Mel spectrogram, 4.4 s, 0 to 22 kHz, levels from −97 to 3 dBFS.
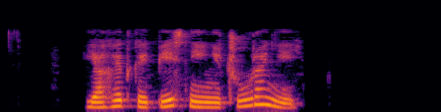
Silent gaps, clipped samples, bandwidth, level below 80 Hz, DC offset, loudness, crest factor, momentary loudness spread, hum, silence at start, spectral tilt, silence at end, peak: none; under 0.1%; 7.8 kHz; -68 dBFS; under 0.1%; -23 LUFS; 16 dB; 7 LU; none; 0.85 s; -5.5 dB/octave; 1.45 s; -8 dBFS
